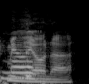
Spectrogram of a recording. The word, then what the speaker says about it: Mignogna: And watch the dub, because you got Vic Milanagna in it. He plays Dark. – Wait, how do you say his name? – It's Vic Mignogna.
